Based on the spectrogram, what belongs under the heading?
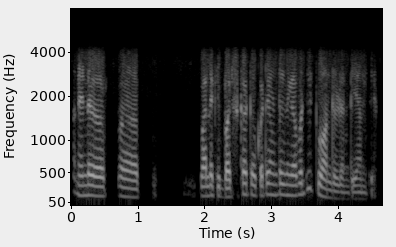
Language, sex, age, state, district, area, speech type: Telugu, male, 18-30, Telangana, Ranga Reddy, urban, conversation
